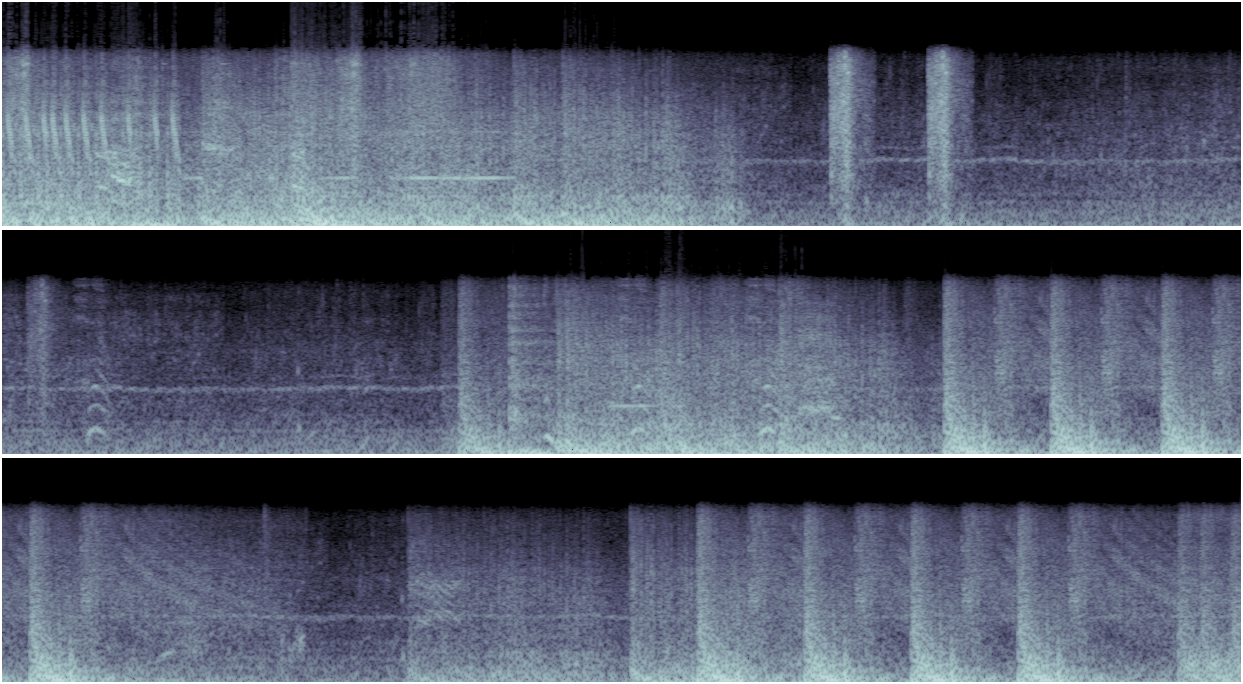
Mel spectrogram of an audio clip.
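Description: Gunshots fire rapidly in quick bursts.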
